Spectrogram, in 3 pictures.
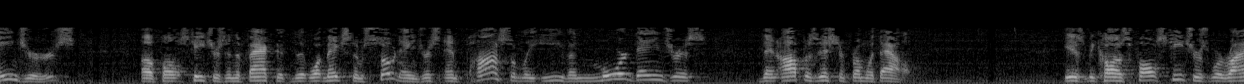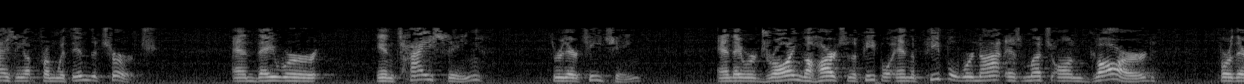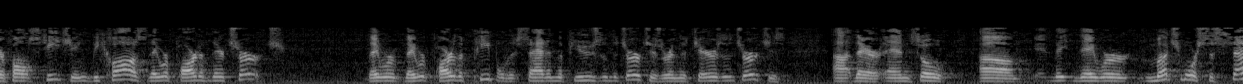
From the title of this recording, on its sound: Ketha Heights Baptist Church ~ Live Broadcast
